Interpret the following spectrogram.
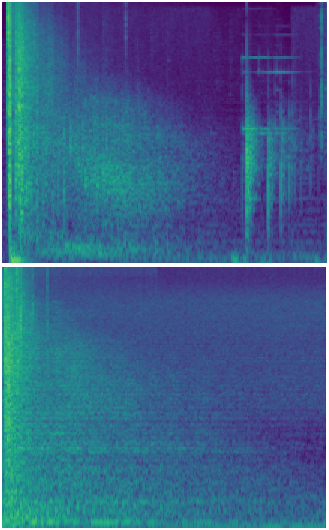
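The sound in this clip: Gunfire in a Batman drama: two heavy blasts, the second louder, each trailing a long rumbling decay, with a few sharp mechanical clicks in between.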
